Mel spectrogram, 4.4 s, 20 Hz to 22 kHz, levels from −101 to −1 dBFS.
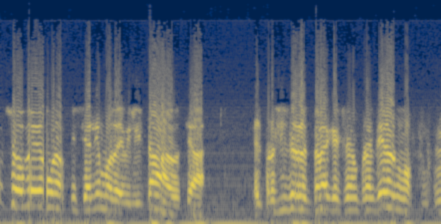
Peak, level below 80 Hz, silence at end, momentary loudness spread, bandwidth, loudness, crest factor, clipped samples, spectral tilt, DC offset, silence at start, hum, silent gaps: -6 dBFS; -44 dBFS; 0 s; 7 LU; 15 kHz; -14 LUFS; 10 dB; under 0.1%; -3.5 dB/octave; under 0.1%; 0 s; none; none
